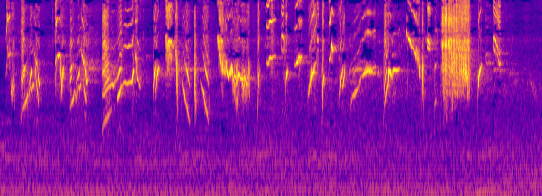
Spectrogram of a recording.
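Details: A white-chinned male European goldfinch sings in its cage close to spring, five months after capture, delivering a fast continuous stream of liquid twittering notes, sharp chips and a brief harsh buzzy rasp near the end.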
